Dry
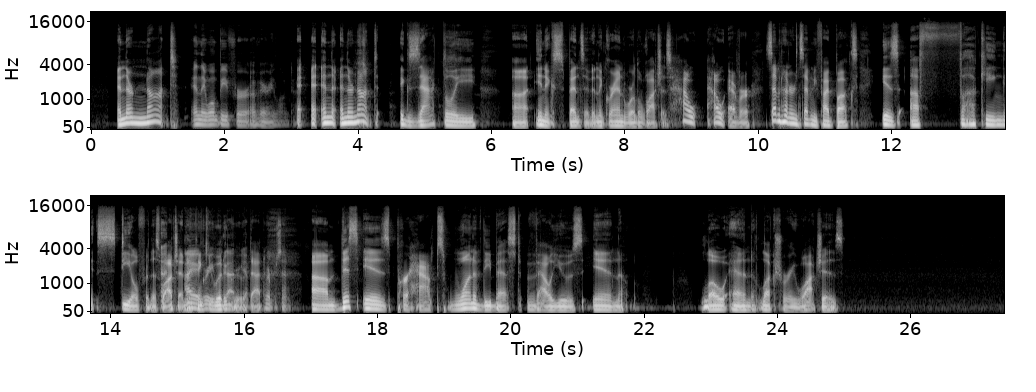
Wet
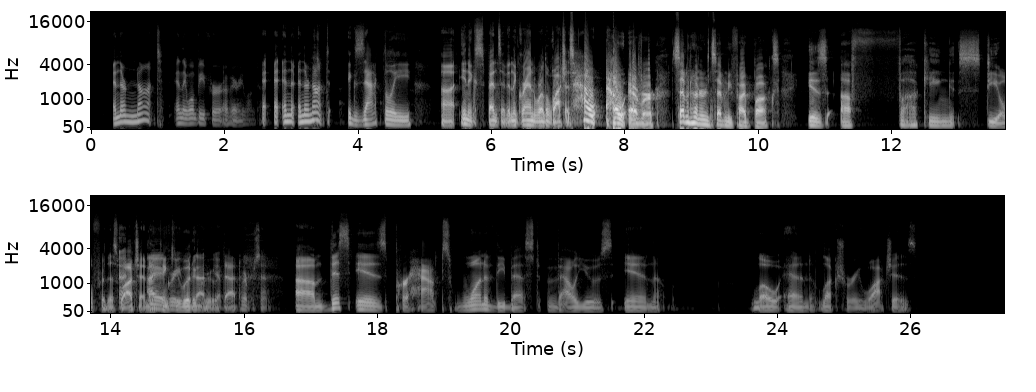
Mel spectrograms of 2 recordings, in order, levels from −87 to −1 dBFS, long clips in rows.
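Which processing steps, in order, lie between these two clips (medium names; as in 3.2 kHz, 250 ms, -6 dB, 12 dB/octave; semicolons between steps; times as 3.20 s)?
Doppler pass-by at 7.71 s, 58 m/s, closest 15 m; overdrive pedal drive 30 dB, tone 1.5 kHz, clips at -6.5 dBFS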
